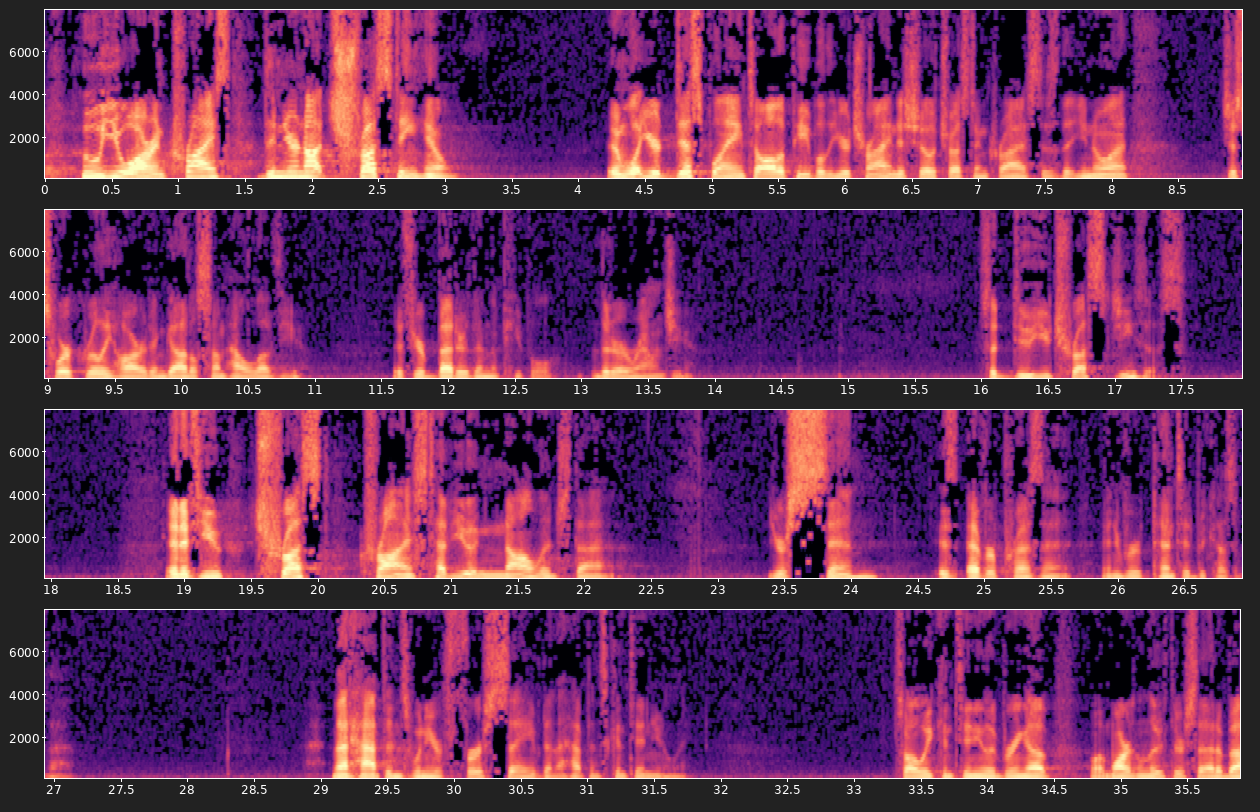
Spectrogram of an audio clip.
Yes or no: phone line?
no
